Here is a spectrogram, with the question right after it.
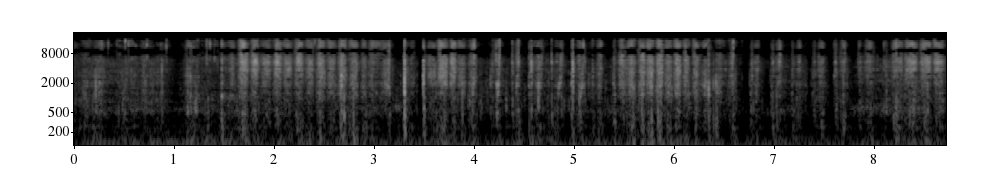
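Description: Fingertips and nails rub and scratch the forearm sleeve of a worn black leather jacket, making a steady, dense, bright scratchy rustle with quick crackling strokes. One sharper scratch stands out near the middle.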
